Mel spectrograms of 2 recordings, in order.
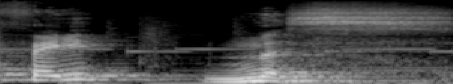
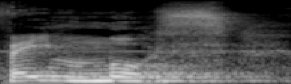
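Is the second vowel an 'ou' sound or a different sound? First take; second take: different; ou sound. First: The second vowel is not an 'ou' sound. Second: The second vowel is an 'ou' sound. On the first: The speaker calls it right. "quando na verdade é famous" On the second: The speaker calls it wrong. "Você vê um O U ali, você quer falar famous"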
